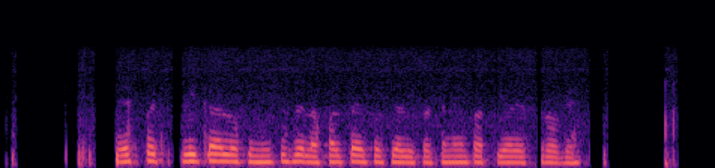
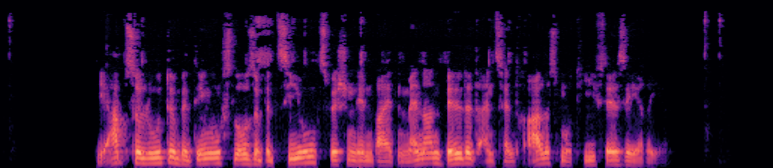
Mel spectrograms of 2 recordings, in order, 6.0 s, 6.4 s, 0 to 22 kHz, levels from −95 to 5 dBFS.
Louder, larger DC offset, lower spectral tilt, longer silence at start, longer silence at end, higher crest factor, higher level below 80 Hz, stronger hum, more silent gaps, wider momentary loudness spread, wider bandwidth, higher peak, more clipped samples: second, -29 LUFS vs -23 LUFS; neither; first, -11.5 dB/octave vs -5 dB/octave; second, 0.1 s vs 0.8 s; second, 0.4 s vs 0.95 s; about the same, 18 dB vs 18 dB; first, -60 dBFS vs -68 dBFS; neither; first, 0.16-0.53 s, 0.81-0.95 s, 4.92-5.00 s, 5.07-5.49 s vs none; first, 20 LU vs 10 LU; second, 6 kHz vs 16.5 kHz; second, -12 dBFS vs -6 dBFS; neither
